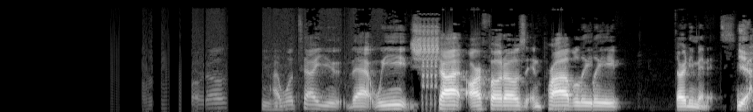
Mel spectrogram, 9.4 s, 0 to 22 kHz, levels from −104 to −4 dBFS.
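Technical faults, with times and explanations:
0.00 to 5.02 s, truncation distortion on a fade: the fade-in's quiet start sounds gritty, roughest up to about 3.81 s. The low levels fall onto too few steps without dither, which fits roughly 10-bit resolution.
5.27 to 5.47 s and 7.38 to 7.54 s, repeated frames: a stutter where audio replays. First, a 52 ms chunk loops four more times, adding 209 ms, which fits a couple of frames. Later, a 157 ms chunk plays once more.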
